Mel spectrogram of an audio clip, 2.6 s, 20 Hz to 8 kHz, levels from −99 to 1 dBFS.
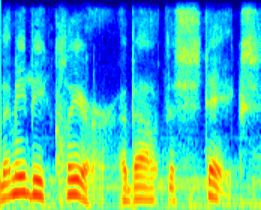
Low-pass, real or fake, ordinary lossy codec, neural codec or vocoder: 7.2 kHz; fake; Opus, 32 kbps; vocoder, 22.05 kHz, 80 mel bands, WaveNeXt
